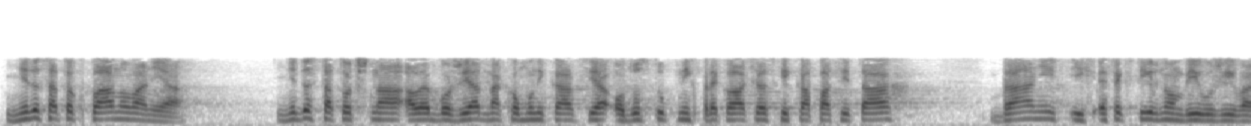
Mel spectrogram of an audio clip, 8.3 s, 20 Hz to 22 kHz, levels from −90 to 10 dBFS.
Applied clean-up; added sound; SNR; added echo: none; none; none; none.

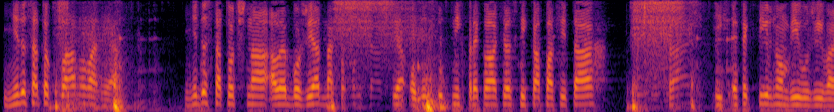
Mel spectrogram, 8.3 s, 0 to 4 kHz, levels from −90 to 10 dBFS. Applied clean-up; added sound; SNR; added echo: neural mask model RNNoise.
